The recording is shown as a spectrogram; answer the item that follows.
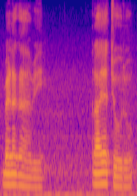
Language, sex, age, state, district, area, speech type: Kannada, male, 18-30, Karnataka, Shimoga, rural, spontaneous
